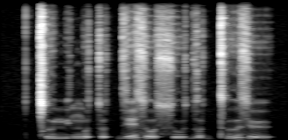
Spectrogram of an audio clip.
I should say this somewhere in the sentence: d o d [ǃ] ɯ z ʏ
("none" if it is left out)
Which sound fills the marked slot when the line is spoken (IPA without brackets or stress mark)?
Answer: tʼ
